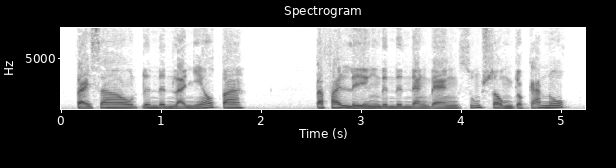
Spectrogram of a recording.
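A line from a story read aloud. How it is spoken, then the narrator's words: Playful childish smiling. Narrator (Vietnamese): Thạch Phá Thiên lại nổi lòng trẻ con, mỉm cười nói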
